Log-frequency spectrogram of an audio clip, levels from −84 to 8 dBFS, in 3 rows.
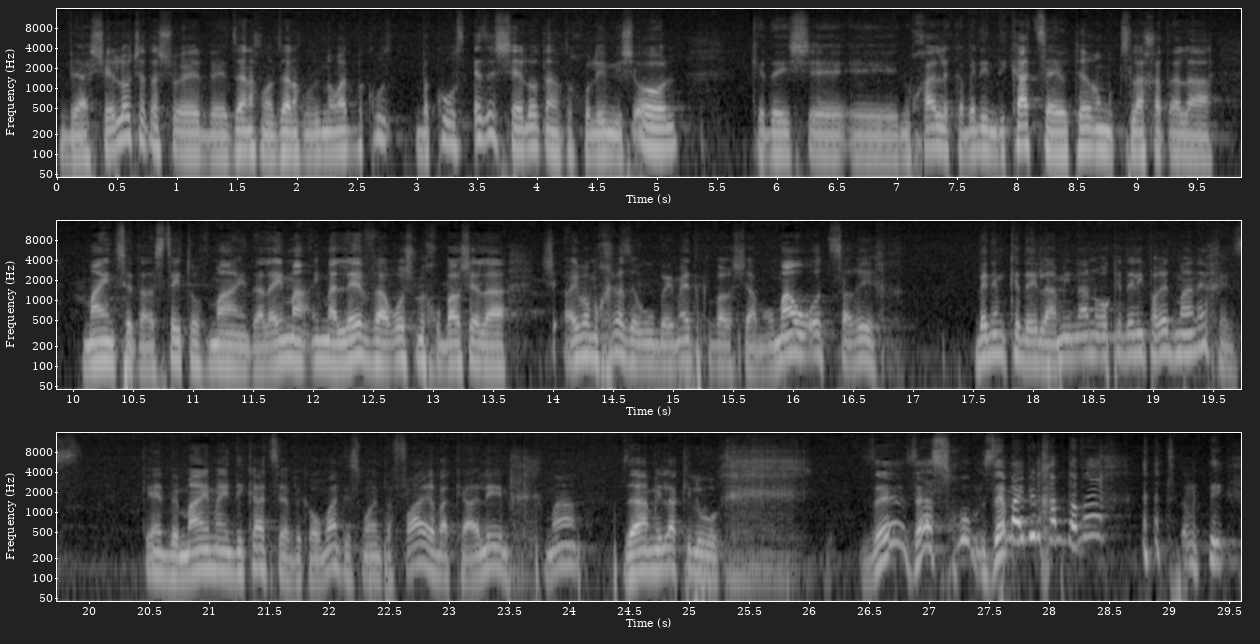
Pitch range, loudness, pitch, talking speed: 105-135 Hz, -28 LUFS, 120 Hz, 160 wpm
